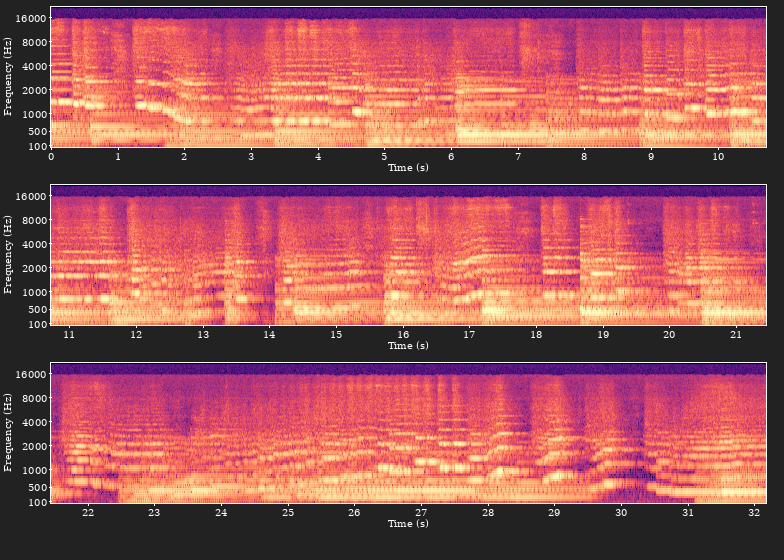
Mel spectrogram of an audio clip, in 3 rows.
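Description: Flute and Roland RD-800 digital piano playing a duet: the flute carries the melody in held and flowing notes over the piano's chords, with a brief break about halfway through.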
